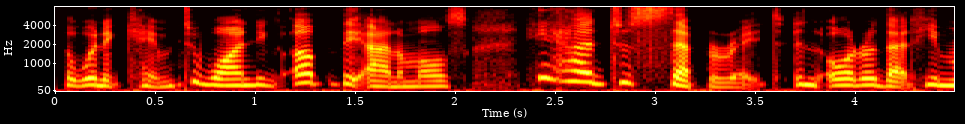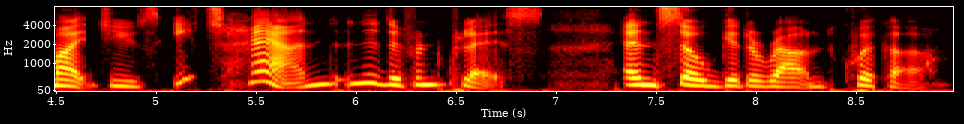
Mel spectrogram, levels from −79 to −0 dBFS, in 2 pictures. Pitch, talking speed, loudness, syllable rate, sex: 220 Hz, 200 wpm, -20 LUFS, 5.5 syllables/s, female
